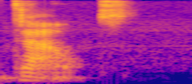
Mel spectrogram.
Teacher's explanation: B must not be heard in doubt, Debt and dumb both leave it out,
